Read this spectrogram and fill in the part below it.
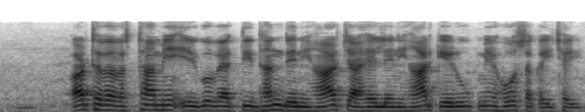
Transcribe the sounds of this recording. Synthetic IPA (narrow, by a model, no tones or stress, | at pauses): əɾt̪ʰʋjəʋəst̪ʰamẽʔeːɡoʋjək̚t̪id̪ʱənd̪eːniɦaːɾt͡ʃaːɦeleːnɪɦaːɾkeɾuːpmẽɦosəkəit͡ʃʰəi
